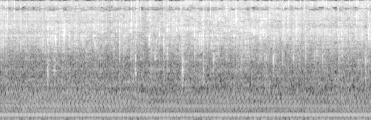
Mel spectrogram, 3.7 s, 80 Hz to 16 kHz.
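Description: A pump circulates water through a Raptor 660 engine to rinse out lime, running as a continuous close hum with a steady tonal whine and a constant wash of flowing water, unbroken from start to finish.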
